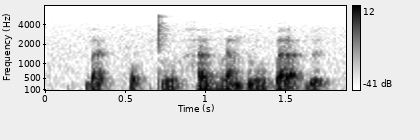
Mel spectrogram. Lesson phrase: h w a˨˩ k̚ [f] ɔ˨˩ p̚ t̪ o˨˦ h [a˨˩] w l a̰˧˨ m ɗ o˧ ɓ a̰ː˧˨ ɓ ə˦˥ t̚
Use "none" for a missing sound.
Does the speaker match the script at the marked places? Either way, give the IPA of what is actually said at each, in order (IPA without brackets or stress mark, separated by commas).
f, a˧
